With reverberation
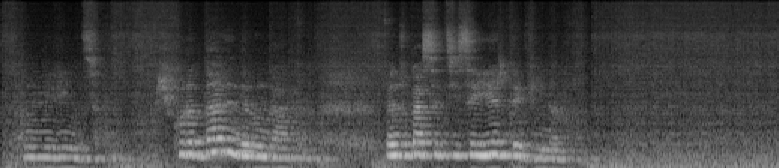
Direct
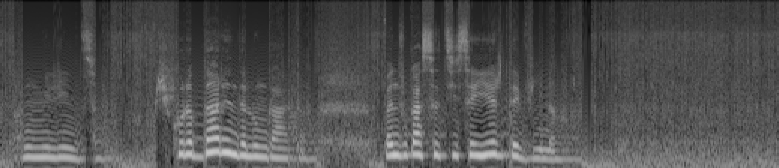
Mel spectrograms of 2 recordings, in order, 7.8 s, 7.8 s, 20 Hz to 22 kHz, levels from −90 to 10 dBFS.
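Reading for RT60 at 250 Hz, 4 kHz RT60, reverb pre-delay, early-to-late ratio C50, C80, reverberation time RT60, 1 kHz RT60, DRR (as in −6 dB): 0.80 s, 0.45 s, 3 ms, 7.0 dB, 10.5 dB, 0.60 s, 0.50 s, −7.5 dB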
